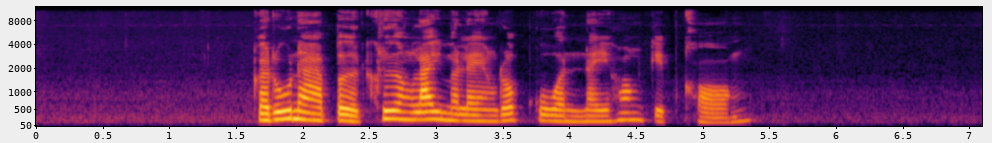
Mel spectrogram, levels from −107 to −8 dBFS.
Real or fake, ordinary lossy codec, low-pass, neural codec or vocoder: real; none; 10.8 kHz; none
